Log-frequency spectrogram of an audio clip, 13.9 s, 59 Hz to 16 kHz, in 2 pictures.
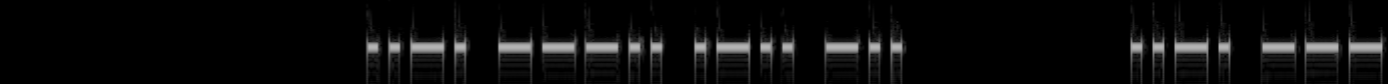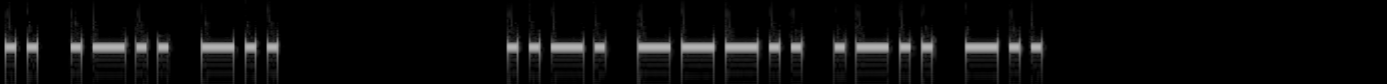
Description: Morse code, heard as a keyed tone, about 22 wpm, 700 Hz. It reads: F8LD F8LD F8LD
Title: DXCC-100 Call Signs - 4 Characters - Repeated 3x - 22wpm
